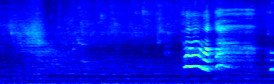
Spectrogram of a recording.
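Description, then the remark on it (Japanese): A soft watery wash in a bath, then a sudden loud burst of bubbling and gurgling near the end as someone blows bubbles underwater, wavering in pitch before fading. No one speaks. “沈めて泡を出してみて。”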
